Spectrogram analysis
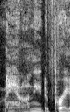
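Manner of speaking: a hushed, desperate aside to himself; whispered plea. Retold or imitated. Retelling how he'd whisper when backed into a corner, barely audible. Recalling desperate moment, praying.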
